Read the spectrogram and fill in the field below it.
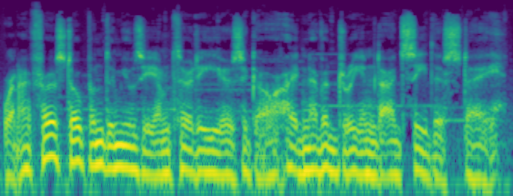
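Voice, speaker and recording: An actor playing an older museum owner in an audio drama, authoritative and businesslike yet apologetic, with music underneath. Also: male voice, rumbling low, normal speed, slight background noise. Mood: reluctant, regretful.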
